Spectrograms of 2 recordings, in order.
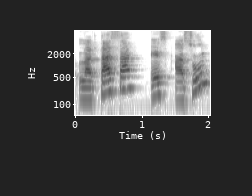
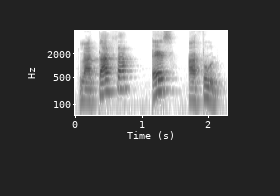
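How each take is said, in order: First: "La taza es azul" slowly, Z as S; "taza" as tasa, "azul" as asul; Latin American pronunciation. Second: Castilian Spanish: "La taza es azul" slowly, Z as TH; "taza" as tatha, "azul" as athul; Castilian Spanish lisp. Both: Shown as a demonstration. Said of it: "much bigger difference".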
